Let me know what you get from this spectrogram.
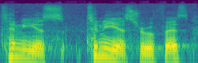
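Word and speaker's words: Tineius Rufus: This is, if you look it up in the secular sources, it's pronounced Tinius Rufus.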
